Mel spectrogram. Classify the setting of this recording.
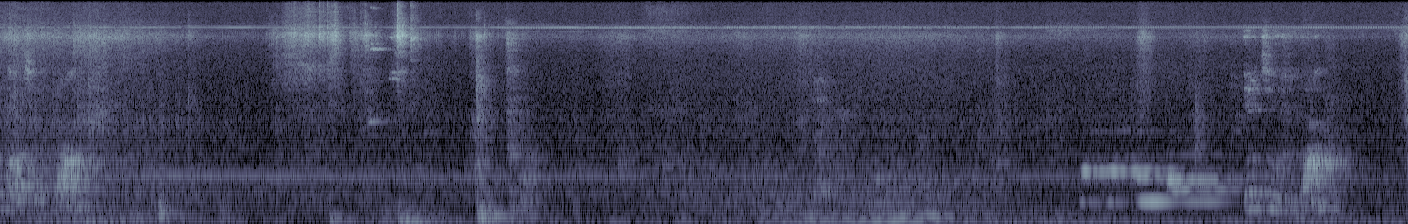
elevator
